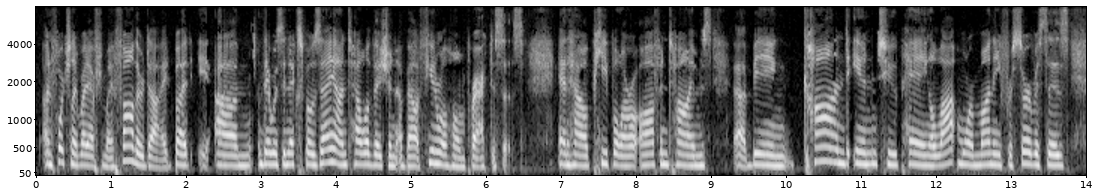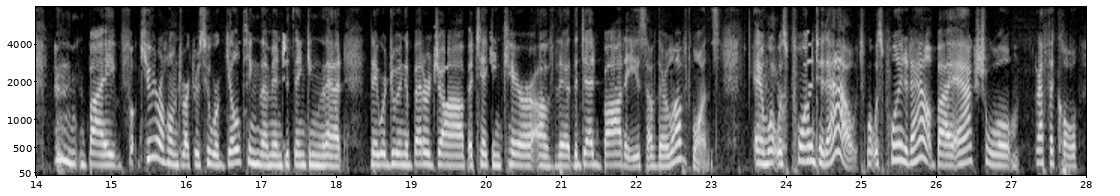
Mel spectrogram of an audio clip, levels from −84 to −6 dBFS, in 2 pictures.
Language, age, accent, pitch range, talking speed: English, 50-69, American, 180-210 Hz, 160 wpm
